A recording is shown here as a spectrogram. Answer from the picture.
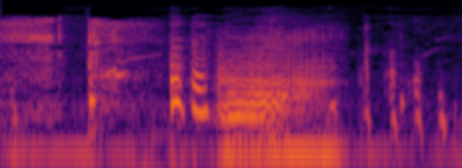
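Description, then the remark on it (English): A run of buzzy farts: a few short pops, then a long sputtering blast lasting most of a second, and finally a quick series of smaller toots trailing off. “You have a lot of gas today, huh?”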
